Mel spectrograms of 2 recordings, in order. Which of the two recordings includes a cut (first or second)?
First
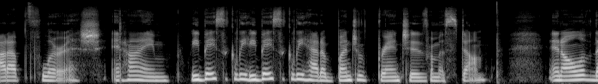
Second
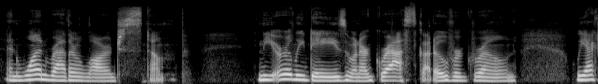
first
